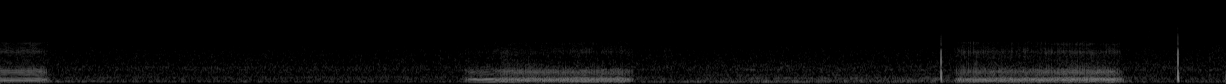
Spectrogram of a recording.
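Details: An English Bulldog in a deep sleep, twitching, snores loudly with long, rasping, rumbling breaths separated by quiet pauses.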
